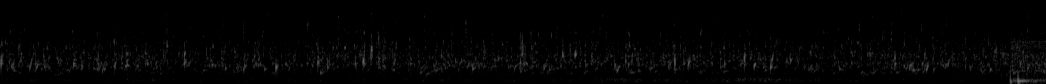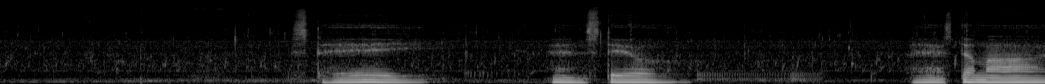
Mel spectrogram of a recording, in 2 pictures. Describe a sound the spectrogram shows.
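A stream rushes steadily over rocks.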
